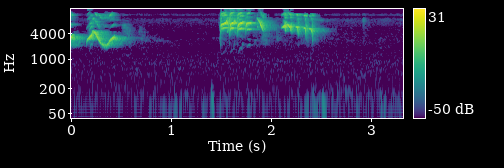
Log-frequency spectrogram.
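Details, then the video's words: A bird sings a wavering whistled note, then a pause and two very high buzzy, descending phrases. "The bird is singing."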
